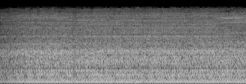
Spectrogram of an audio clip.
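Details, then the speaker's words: Nissan S14 Silvia after new engine and new power steering pump with Valvoline fluid, first startup, bleeding steering lock to lock: smooth, even idle, no whine or groan from the very quiet pump. "oh listen to that thing just working that's like the quietest best working power steering pum"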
